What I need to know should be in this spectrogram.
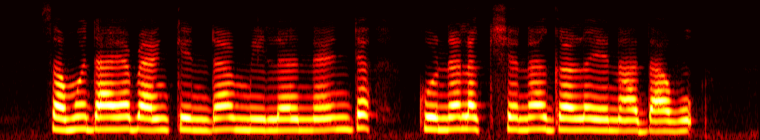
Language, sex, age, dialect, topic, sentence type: Kannada, female, 18-24, Dharwad Kannada, banking, statement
